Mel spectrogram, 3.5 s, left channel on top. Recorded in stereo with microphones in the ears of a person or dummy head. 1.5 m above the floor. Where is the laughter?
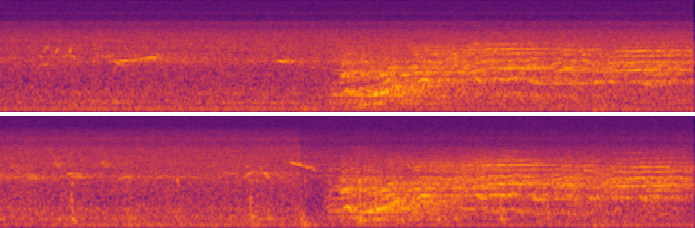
Centre (ahead or behind), 5 m; by 3.4 s 5° left (ahead or behind), 7 m.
